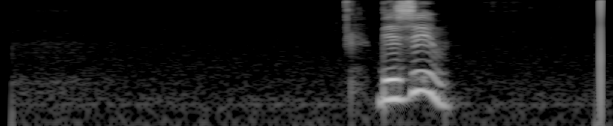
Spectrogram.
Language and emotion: Russian, neutral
